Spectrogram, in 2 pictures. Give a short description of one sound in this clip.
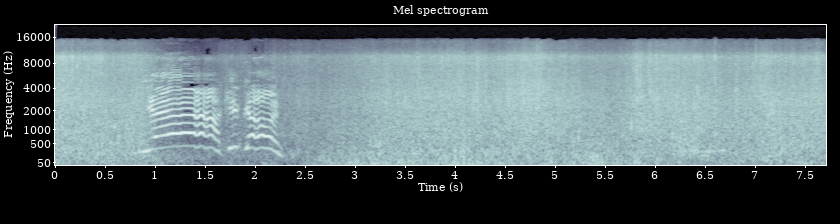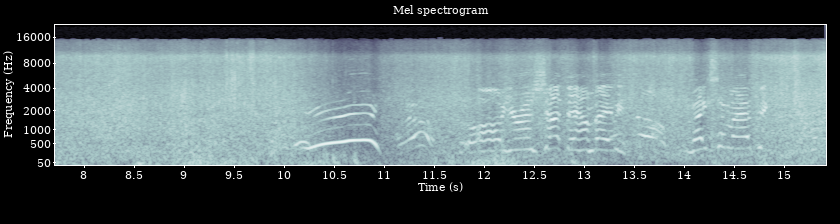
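Whitewater rushes and churns loudly all around.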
